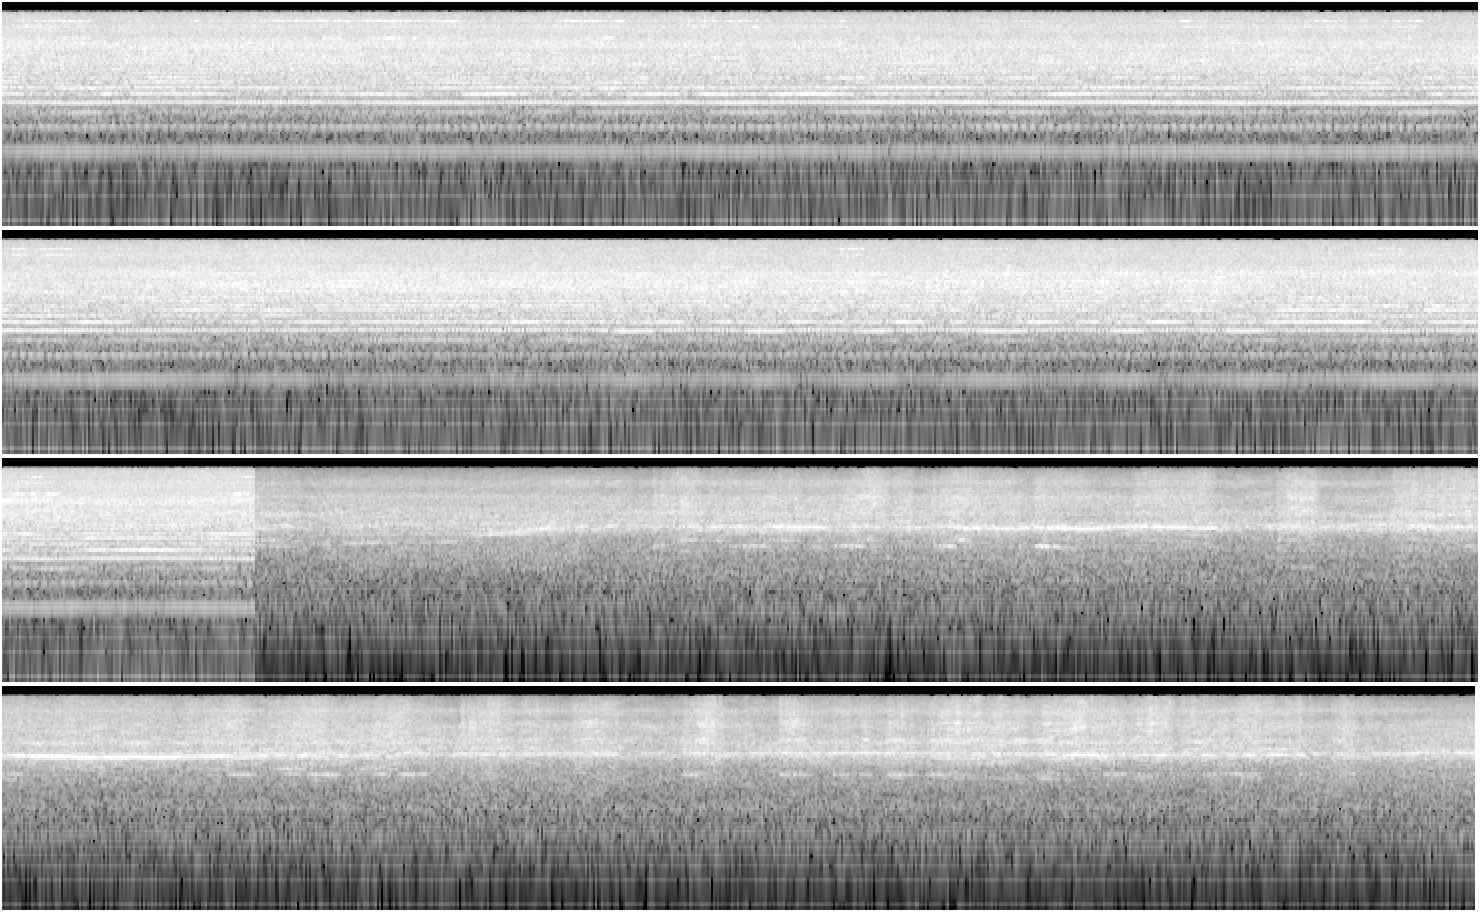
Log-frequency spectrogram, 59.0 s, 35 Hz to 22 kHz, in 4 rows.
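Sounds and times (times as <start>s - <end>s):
abrasive sanding wood: 0.0s - 32.1s
mini grinder motor whine: 0.0s - 35.4s.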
